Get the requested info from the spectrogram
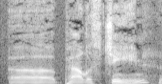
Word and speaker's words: Palestine: This is Rudy Giuliani, and I am talking to you from Canfield, Ohio, which is 15 minutes from East Palestine, Palestine is the right pronunciation here among the people here, Ohio.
